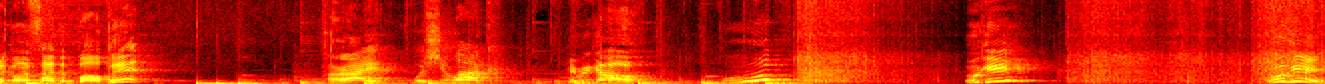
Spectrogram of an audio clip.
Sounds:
bouncing on trampoline

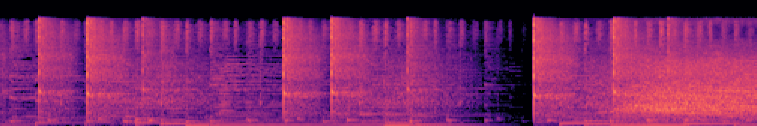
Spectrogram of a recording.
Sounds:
playing badminton

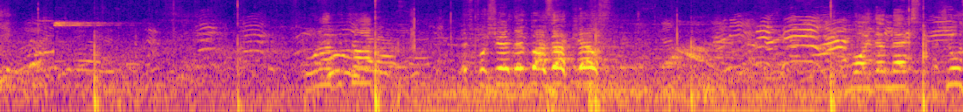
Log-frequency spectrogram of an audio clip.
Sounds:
Speech

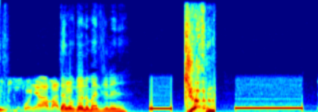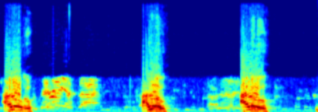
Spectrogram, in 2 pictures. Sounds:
Speech

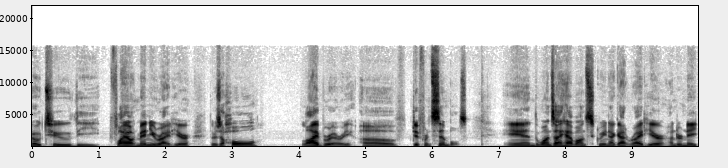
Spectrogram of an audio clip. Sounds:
Speech

